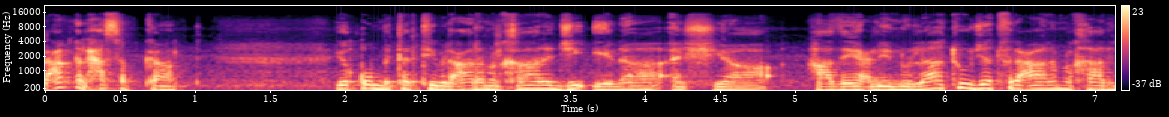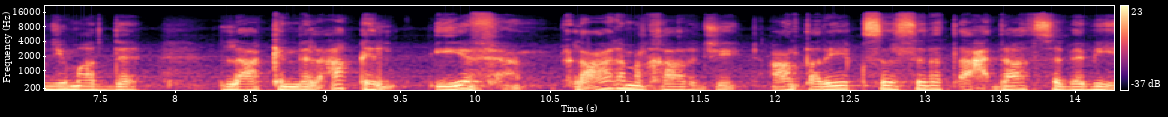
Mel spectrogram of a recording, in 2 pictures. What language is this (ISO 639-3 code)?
ara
